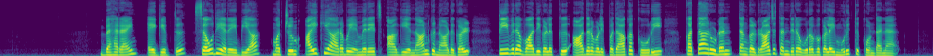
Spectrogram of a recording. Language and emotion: Tamil, neutral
